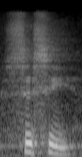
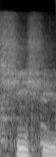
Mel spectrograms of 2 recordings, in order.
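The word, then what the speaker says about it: 谢谢: Sissy. It's shishi, isn't it? Shishi. Isn't that how you say it?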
